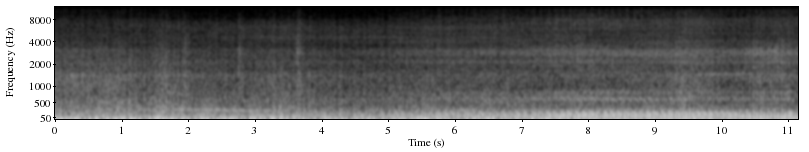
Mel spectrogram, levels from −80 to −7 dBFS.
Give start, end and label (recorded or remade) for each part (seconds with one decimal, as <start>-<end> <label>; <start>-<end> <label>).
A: 0.0-4.6 remade; 4.6-5.4 recorded; 5.4-7.0 remade; 7.0-8.3 recorded; 8.3-9.9 remade; 9.9-11.1 recorded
